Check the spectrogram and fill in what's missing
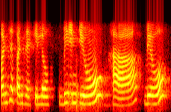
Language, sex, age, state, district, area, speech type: Sindhi, female, 45-60, Gujarat, Surat, urban, conversation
